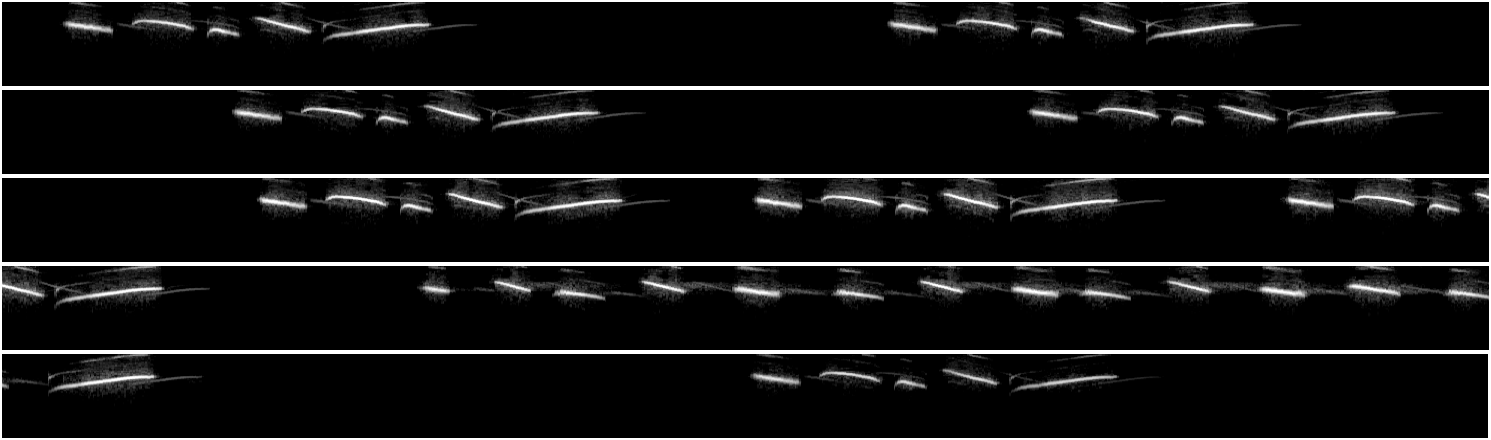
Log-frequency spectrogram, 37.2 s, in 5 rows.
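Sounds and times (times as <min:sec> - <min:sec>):
green-winged saltator song: 0:00.3 - 0:02.6, 0:04.4 - 0:06.8, 0:08.6 - 0:11.0, 0:12.5 - 0:14.8, 0:16.2 - 0:23.7, 0:24.3 - 0:31.0, 0:33.4 - 0:35.8.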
